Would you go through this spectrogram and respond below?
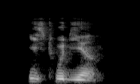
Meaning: Eastwoodian
- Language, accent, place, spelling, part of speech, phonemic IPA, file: French, France, Lyon, eastwoodien, adjective, /is.twu.djɛ̃/, LL-Q150 (fra)-eastwoodien.wav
